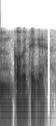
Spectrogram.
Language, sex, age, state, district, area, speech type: Bengali, male, 45-60, West Bengal, Dakshin Dinajpur, rural, conversation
